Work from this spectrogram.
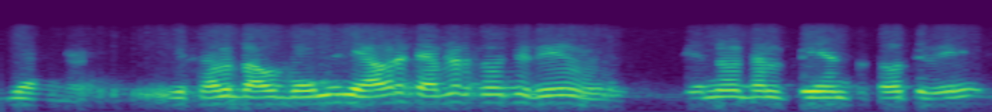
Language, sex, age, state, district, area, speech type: Kannada, male, 60+, Karnataka, Gulbarga, urban, conversation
